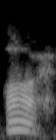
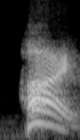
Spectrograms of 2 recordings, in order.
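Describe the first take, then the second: First: Understated, hesitant greeting; awkward small reply. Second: High, loud, abrupt "Hi"; put-on high voice for a stranger's hello; older American man's greeting. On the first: Retold or imitated. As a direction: answer quietly, far more subdued than the stranger. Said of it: "I went". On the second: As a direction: pitch the greeting way up. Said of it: "and he went".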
